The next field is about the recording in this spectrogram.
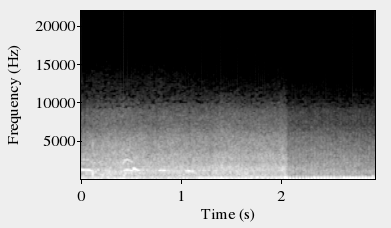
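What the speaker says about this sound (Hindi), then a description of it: "ये ऊबड़ खाबड़ समुद्र तट का एक खुला हिस्सा है।" Waves breaking along an exposed, rugged stretch of open sea coast, a dense continuous wash of surf and wind roaring steadily throughout, with faint tonal sounds drifting above the noise.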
